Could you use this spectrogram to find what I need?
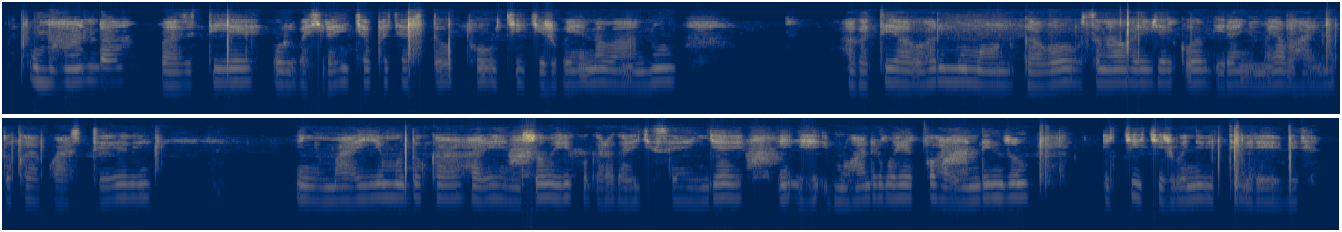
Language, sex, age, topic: Kinyarwanda, female, 25-35, government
